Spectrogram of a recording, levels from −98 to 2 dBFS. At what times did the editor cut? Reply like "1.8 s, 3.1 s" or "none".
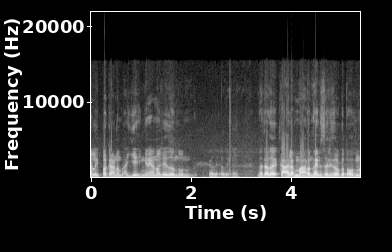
none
